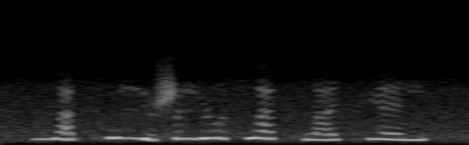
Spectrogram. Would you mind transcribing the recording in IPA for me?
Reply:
m w ä̰˨˩ t̪ʰ u˥ m y̰˨˩ ʂ ə˧˥ n ɻ ɤ˥˧ t͡s w ä˥˩ t̪ʰ w a˧˥ ɪ̯ t̪ʰ ɥ ɛ˥˩ n

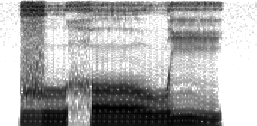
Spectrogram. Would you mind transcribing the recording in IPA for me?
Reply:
ɣ u˨ h oː˨ w i˦˨

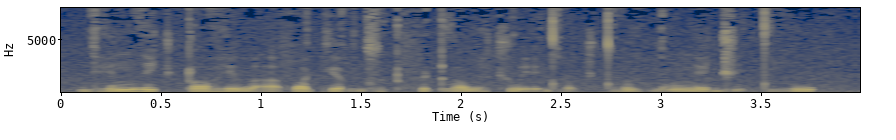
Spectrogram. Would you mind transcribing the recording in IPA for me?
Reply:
ɡʱ ɪ n ð i t͡ʃ ʈ ɔ ɦ ɪ w a̰ f ɔ kʲ ɔ ɡ d͡z ɔ̤ ʈ f ɪ ʈ ð ɔ w ɛ̤ t͡ʃ w ḛ dʱ ɔ̰ t͡ʃ t ɔ̤ l i̤ ɡ ɾ ɔ̰ ŋ n ɪ d͡ʒ ḭ t i̤ w

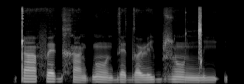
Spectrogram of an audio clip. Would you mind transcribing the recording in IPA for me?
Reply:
ʈ ã˧ f ɛ˧ ɡ x ã˩ ɡ ɠ õ˧˩ d ɛ˧˩ d ʌ˧˩ ɭ i˧ b ɮ õ˧˩ ŋ͡ǀ i˩ ʔ

